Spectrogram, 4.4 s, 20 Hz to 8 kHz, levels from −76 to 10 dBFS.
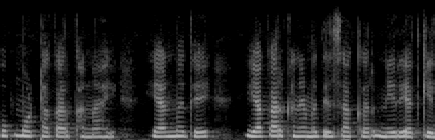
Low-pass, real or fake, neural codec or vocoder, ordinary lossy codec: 7.2 kHz; real; none; Opus, 24 kbps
